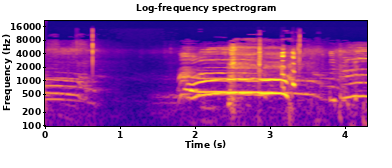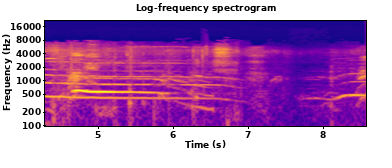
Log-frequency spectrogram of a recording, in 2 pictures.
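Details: New Guinea singing dogs howl together in sustained, wavering tones that overlap and slide in pitch.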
